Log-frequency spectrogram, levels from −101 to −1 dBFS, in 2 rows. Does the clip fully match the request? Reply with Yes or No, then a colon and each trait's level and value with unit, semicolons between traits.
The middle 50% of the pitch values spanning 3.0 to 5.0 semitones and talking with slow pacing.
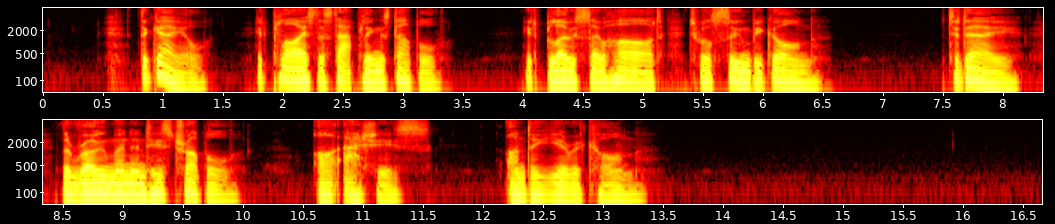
Yes: average, 3.3 semitones; slow, 95 wpm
